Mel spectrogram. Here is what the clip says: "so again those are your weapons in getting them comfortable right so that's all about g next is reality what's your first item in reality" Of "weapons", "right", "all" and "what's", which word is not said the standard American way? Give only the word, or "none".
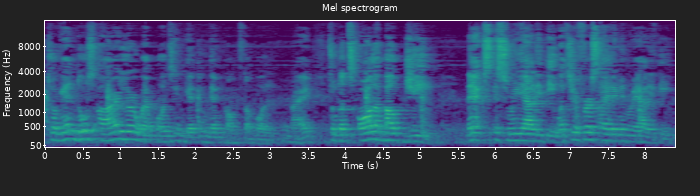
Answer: weapons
